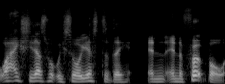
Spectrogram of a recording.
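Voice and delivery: ordinary talk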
